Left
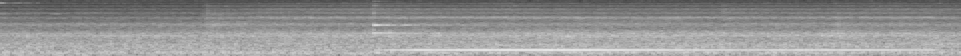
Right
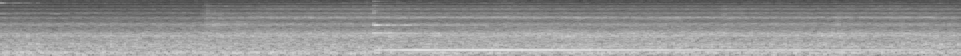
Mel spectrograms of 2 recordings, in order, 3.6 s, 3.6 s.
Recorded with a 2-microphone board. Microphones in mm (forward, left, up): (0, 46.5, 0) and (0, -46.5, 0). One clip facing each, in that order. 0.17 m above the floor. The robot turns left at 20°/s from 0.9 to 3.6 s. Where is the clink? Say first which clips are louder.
Even; 170° right, 1.8 m; by 3.5 s 150° left, 1.8 m.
